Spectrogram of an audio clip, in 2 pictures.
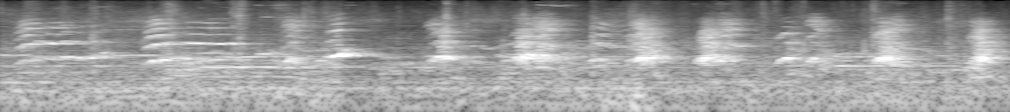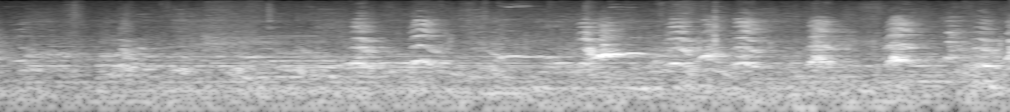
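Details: Great Pyrenees puppies chowing down together, producing rapid, high, squeaky yips and whines, closely overlapping throughout, one pup clearly above the rest.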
